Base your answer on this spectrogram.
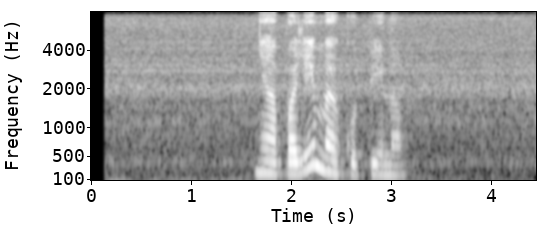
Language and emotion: Russian, neutral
